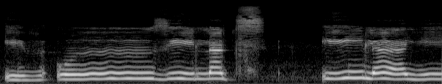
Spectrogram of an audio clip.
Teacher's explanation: bunyikan hamas pada huruf ta yang mati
